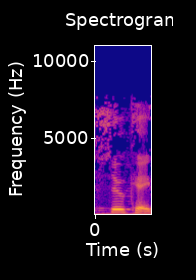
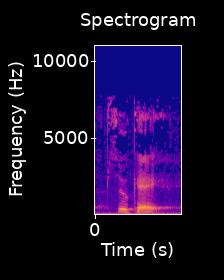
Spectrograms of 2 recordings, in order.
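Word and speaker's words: psuche (ψυχή): For whoever wants to save his, and the word in the Greek is psuche, whoever wants to save his soul, literally what the word here is this, psuche. P-S-U-C-H long E.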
